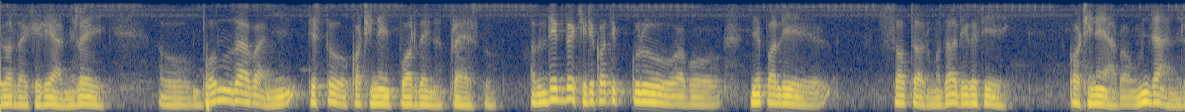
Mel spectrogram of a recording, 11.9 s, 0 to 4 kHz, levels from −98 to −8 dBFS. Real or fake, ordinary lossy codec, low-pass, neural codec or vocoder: real; none; 3.6 kHz; none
